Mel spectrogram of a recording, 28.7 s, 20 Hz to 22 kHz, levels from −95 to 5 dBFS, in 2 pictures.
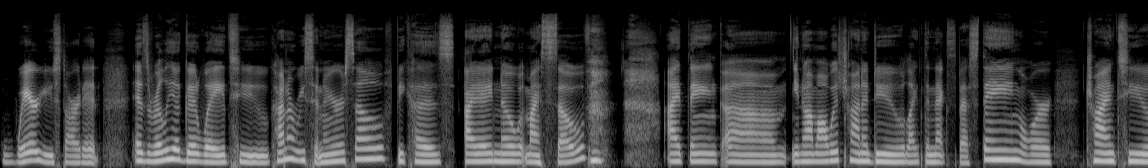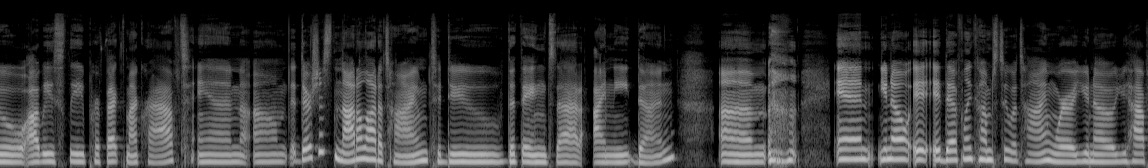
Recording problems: none

